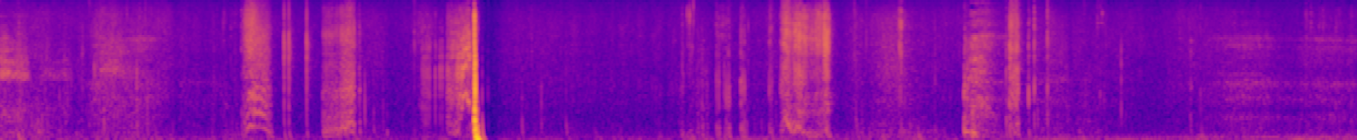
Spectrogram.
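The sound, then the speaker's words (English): A zipper that is being bitten and played with is pulled back and forth in short, rasping bursts with pauses between them, plus one sharp click partway through. The zipping is fairly quiet and no one speaks. “We interrupt this program to bring you zipping noises.”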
